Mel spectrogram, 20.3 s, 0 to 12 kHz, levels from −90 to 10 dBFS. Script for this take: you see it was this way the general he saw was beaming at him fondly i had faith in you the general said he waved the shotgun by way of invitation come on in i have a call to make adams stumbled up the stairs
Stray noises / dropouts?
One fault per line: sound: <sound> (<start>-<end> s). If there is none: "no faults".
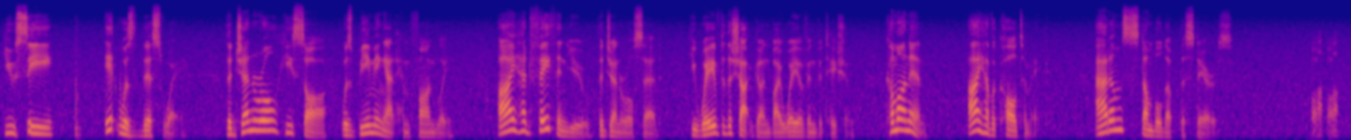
sound: tap (1.1-1.3 s)
sound: laugh (19.6-20.1 s)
